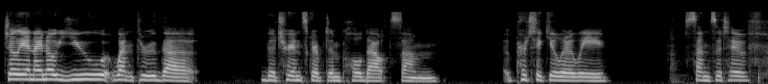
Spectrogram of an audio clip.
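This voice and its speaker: A woman's voice: medium pitch, fairly even intonation, measured pace, long pauses, no room sound. Brief: woman podcast co-host, chatty, dry close sound. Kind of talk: casual podcast chat.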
